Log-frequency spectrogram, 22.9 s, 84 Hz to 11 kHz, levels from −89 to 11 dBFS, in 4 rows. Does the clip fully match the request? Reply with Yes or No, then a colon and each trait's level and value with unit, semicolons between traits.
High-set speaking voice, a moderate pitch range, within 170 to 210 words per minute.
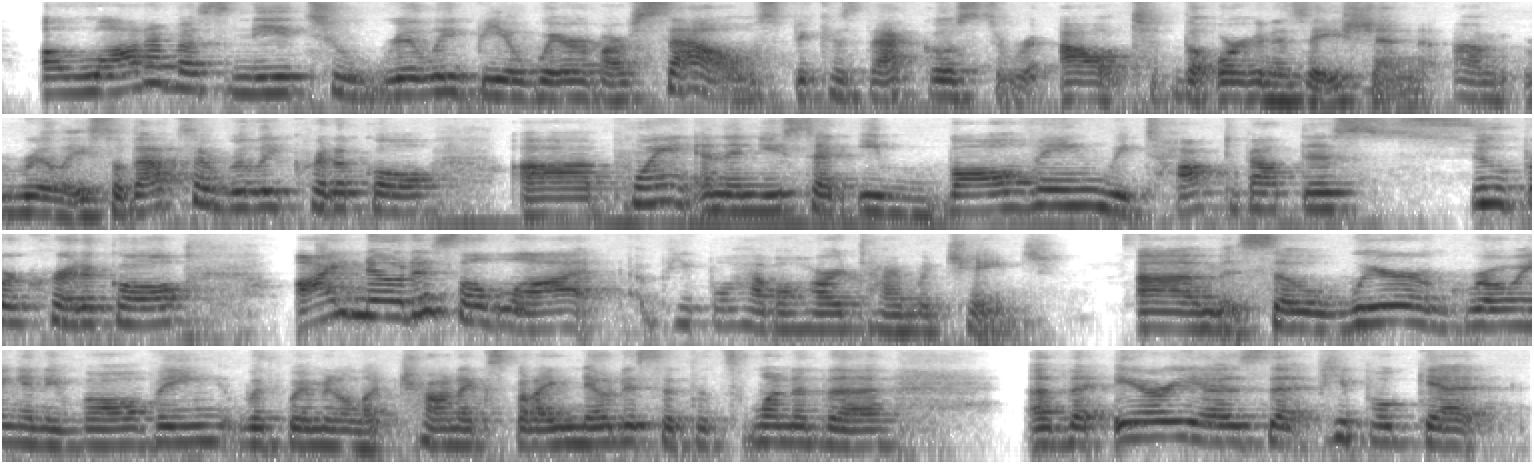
Yes: high, 195 Hz; average, 3.3 semitones; average, 185 wpm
